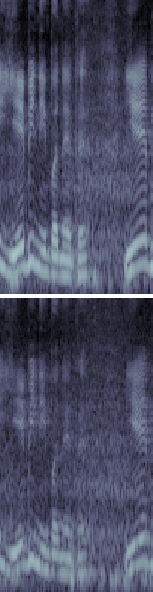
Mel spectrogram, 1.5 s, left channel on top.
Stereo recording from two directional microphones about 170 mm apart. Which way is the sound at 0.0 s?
55° left (ahead or behind).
